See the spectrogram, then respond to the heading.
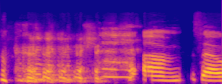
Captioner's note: laughing; laughs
